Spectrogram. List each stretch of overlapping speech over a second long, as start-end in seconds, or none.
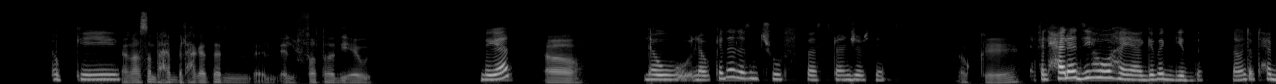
none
